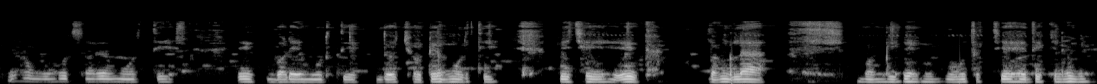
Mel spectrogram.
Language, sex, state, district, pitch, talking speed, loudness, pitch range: Hindi, male, Chhattisgarh, Raigarh, 125 Hz, 115 wpm, -22 LUFS, 120-145 Hz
